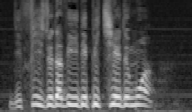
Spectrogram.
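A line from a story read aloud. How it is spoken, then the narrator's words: Shouting. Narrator (French): criait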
